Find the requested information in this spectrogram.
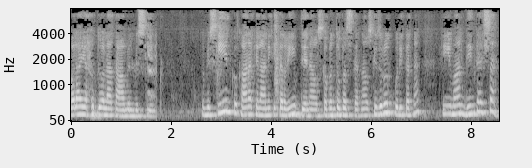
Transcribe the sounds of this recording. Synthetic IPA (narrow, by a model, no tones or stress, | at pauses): ʋɐlaːjɐħʊd̪ːɐlaːt̪ɐaːmʊlmɪskiːn | t̪oːmɪskiːnkokʰaːnakʰɪlaːnekit̪ɐɾɣiːb̚d̪eːnaʊskabɐ̃nd̪oːbɐst̪̚kɐɾnaʊskizɐɾuːɾət̪̚puːɾikɐɾna | kiiːmaːnd̪iːnkaɦɪsːaɦɛː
